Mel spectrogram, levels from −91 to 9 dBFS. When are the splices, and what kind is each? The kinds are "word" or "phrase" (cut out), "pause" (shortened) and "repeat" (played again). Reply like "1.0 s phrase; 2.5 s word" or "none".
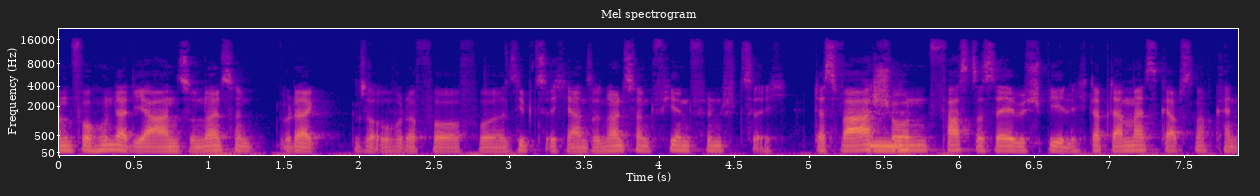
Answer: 1.4 s pause; 4.9 s pause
